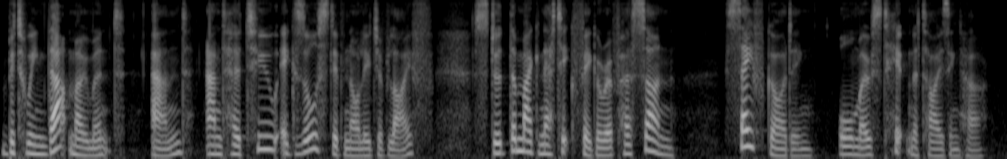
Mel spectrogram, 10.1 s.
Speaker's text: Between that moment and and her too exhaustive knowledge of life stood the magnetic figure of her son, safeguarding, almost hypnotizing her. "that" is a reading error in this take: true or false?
false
